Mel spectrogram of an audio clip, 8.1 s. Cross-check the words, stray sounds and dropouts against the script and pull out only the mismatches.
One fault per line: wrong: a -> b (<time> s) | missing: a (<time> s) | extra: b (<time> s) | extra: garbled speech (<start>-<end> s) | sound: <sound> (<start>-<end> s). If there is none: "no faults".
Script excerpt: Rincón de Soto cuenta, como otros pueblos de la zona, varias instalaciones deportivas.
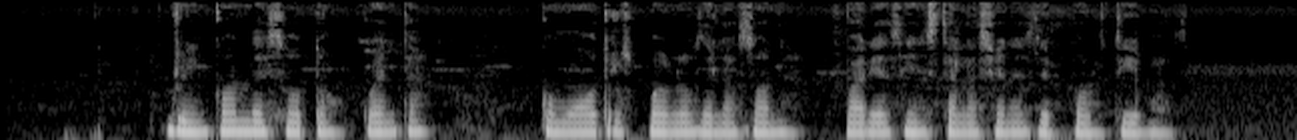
no faults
